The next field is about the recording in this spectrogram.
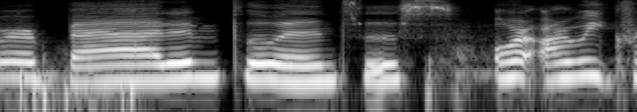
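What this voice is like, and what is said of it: Usual voice. Nothing is said of it.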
